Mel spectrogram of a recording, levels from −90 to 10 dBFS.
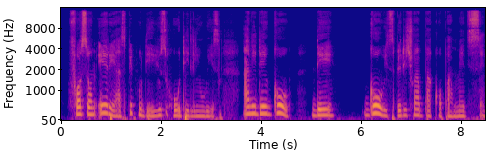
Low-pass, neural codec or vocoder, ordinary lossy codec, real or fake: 14.4 kHz; none; AAC, 64 kbps; real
